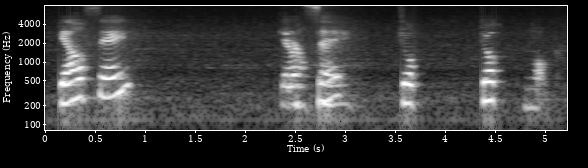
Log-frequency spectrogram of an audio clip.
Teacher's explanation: you get this sort of nasal sound, so it's like an NGW sound altogether.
